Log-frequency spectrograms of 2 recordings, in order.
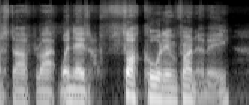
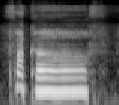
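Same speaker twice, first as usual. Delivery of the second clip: mock smug dismissal; 9 semitones higher than usual. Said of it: "And you're like".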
